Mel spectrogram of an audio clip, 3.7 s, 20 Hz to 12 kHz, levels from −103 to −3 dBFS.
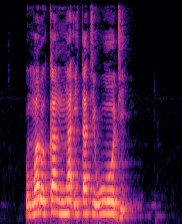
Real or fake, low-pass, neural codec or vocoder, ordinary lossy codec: real; 10.8 kHz; none; Opus, 64 kbps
